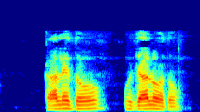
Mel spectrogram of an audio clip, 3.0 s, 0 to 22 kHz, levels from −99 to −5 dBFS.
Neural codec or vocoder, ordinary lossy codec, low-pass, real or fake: none; AAC, 32 kbps; 7.2 kHz; real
